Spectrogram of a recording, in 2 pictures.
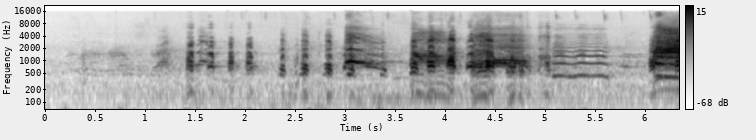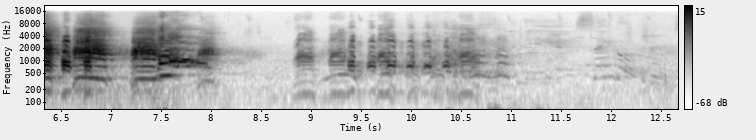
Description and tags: cibolo geese09
Geese honking at Cibolo Creek Ranch in west Texas.
texas, geese, animal, honking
